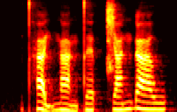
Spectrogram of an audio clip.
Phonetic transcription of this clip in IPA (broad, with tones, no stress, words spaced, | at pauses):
t̪ʰa̰˧˨j ŋa˧˩ŋt̪ɛ˨˩p̚t͡ɕa˨˦nɗa˧w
